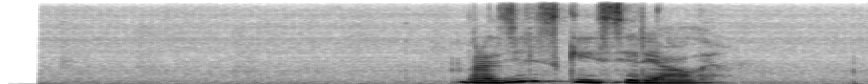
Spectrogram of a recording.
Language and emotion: Russian, neutral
